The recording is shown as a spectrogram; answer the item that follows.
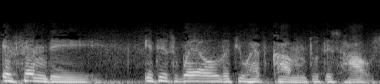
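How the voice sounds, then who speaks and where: An actor in a 1940s radio drama playing a grave, deferential servant of a princess, speaking formally. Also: male voice, medium pitch, lively intonation, unhurried, lightly acted. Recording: noisy, muffled old radio recording.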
